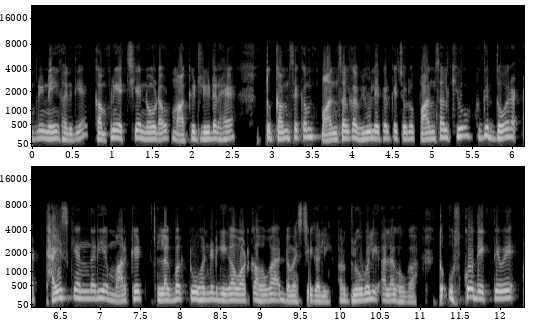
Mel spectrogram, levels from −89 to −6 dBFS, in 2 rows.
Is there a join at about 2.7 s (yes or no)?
yes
